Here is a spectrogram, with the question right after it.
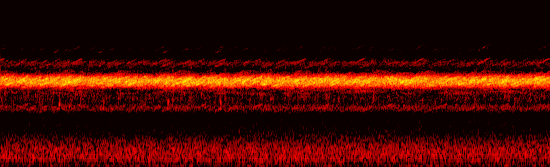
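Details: Massed calling of spring peepers from North Carolina, an unbroken high shrill chorus of countless tiny peeps, some rising sharply, with a quiet rumble underneath.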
